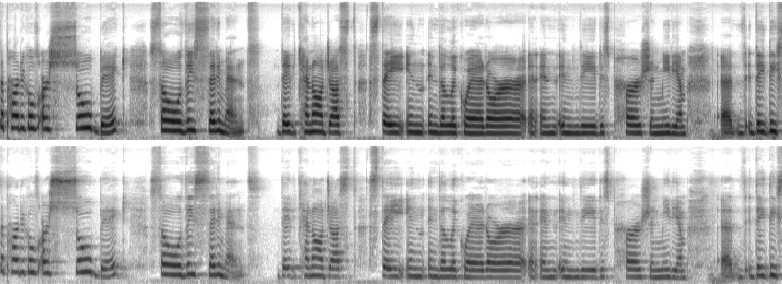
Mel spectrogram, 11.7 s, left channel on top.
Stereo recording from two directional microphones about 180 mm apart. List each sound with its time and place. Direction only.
0.0 s speech: 30° left (ahead or behind)
1.5 s a woman's voice: 40° left (ahead or behind)
2.4 s a woman's voice: 25° left (ahead or behind)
